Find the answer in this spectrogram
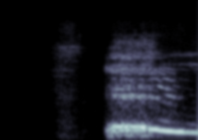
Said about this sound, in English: One second, I'm about to cough.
